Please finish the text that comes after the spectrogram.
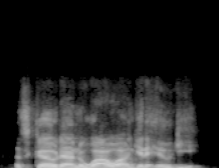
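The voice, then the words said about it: Put-on Delco Philadelphia-area accent. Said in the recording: “a Delco, Montgomery County accent”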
